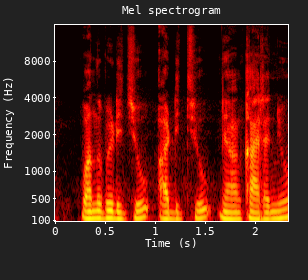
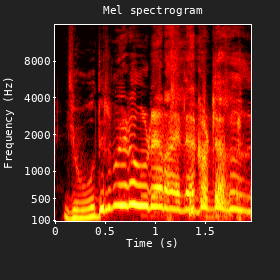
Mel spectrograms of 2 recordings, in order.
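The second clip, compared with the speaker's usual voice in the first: much higher, louder bragging to a friend; excited boast; 13 semitones higher, 6 dB louder than usual. Retold or imitated. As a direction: show off the news, bursting with pride.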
